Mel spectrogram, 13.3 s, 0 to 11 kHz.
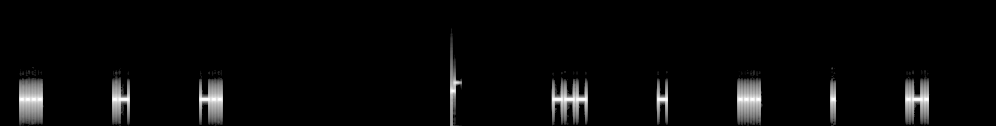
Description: Morse code, heard as a keyed tone, about 30 wpm, spaced as for 8 wpm, 700 Hz. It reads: HAD OTHER
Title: 8x Character Spacing - Top 200 Words - 30wpm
